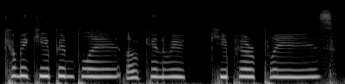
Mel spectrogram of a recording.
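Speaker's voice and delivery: high, loud mock begging; childlike pleading. Villagers begging to keep the newcomer, hammed-up pleading. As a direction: beg for it high-pitched, like wanting a pet.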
